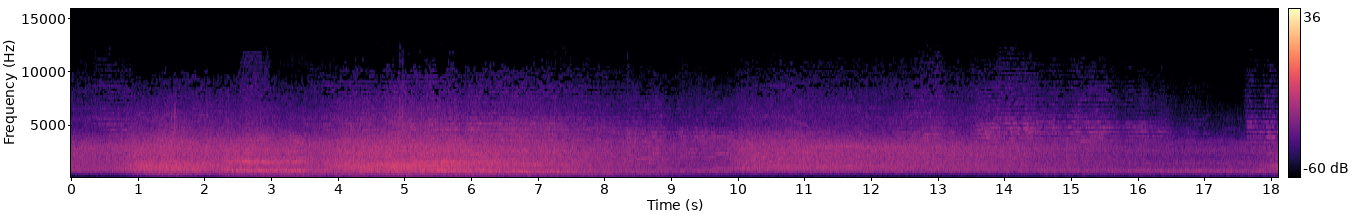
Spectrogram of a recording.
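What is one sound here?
A stadium crowd roars steadily, louder early on and then settling.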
